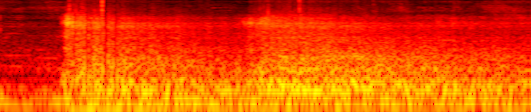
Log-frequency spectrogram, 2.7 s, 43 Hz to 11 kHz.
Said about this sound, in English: That's the sound of a truck seemingly with an overheight load scraping the top of the George Massey Tunnel around 8:40 Wednesday night. Sparks and dust and then the cu- truck hit its brakes.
